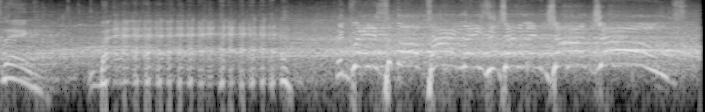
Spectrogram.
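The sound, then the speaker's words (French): Fighter John Jones, after his victory in a fight, loudly imitates a goat, the GOAT, letting out a series of quavering, nasal bleats that waver up and down for several seconds, with a noisy crowd-like background underneath. “Vous savez ce que c'est, ça Le GOAT C'est le cri de la chèvre, du GOAT en anglais, le meilleur de tous les temps.”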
